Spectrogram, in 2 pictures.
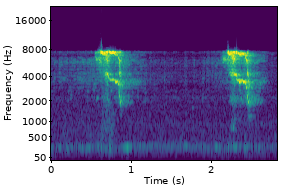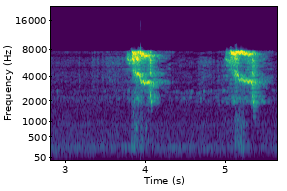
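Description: A flying squirrel gives high, thin chirps, each a brief noisy sweep, repeated about every second and a half.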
